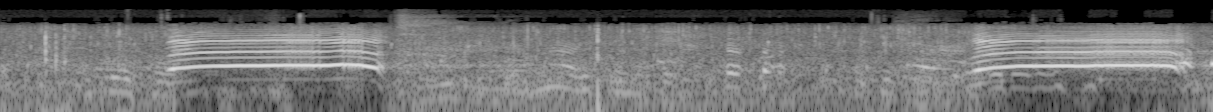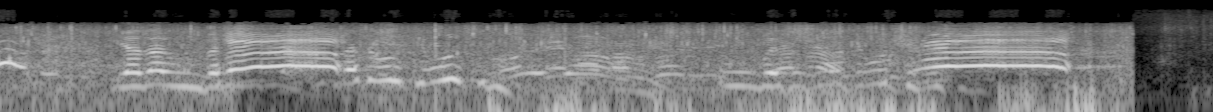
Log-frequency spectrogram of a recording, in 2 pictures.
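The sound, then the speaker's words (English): A young goat (a kid) gives four loud, drawn-out bleats at uneven intervals, each with a strained, strikingly human-sounding quality like someone yelling, with a rough noisy background between the cries. “I mean, this is an unintentional imitation, but a great one nonetheless. It's a goat.”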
